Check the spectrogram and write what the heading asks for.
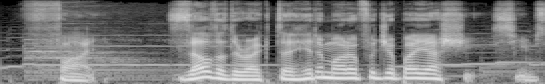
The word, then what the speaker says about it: Fi: Zelda director Hidemaro Fujibayashi seems to have been inspired by its divine knowledge to name the spirit of the Master Sword Phi, with emphasis on the Greek letter Phi as the pronunciation.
